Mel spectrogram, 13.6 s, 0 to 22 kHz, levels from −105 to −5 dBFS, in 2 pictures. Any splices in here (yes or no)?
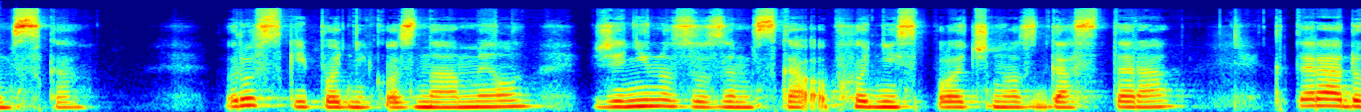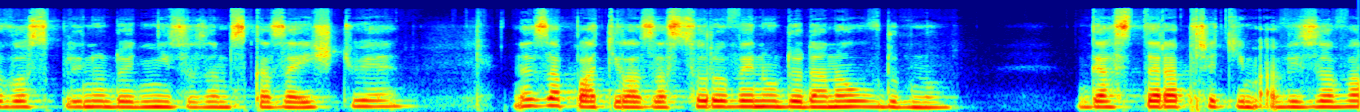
no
